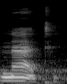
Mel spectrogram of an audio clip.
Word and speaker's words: gnat: Like, there are few words given like gnat. You cannot call this word gnat. It's because G is silent here.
